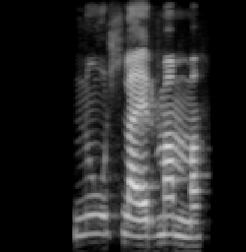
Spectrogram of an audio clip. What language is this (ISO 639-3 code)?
isl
